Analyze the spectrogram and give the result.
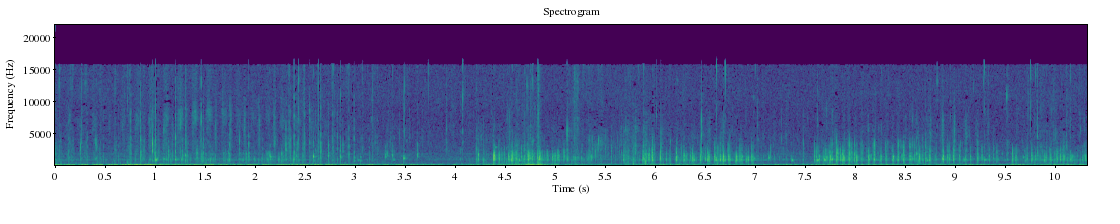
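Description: A hand-sized, green translucent rubber frog toy filled with water gel beads is squeezed and rubbed in one hand beside the mic. It makes continuous wet squelching and bead crackling, with a dense patter of soft clicks over a low rumble. The sound swells and fades as the grip tightens and loosens.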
